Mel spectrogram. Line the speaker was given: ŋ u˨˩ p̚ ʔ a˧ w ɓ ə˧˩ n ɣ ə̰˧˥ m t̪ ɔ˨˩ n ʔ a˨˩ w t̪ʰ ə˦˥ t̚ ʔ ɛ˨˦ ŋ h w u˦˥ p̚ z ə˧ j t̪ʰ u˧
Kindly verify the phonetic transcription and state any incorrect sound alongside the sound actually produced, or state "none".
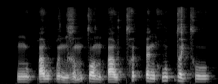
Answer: none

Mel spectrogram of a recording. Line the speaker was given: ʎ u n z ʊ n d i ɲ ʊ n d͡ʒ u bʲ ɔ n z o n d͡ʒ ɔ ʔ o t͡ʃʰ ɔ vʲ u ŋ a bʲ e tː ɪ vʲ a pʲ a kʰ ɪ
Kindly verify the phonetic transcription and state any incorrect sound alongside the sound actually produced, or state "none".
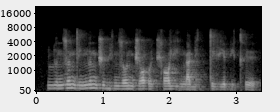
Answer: i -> ɪ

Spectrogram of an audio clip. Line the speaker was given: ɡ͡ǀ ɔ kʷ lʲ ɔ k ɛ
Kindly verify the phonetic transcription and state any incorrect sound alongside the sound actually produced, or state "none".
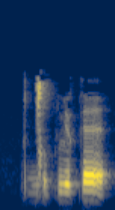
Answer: none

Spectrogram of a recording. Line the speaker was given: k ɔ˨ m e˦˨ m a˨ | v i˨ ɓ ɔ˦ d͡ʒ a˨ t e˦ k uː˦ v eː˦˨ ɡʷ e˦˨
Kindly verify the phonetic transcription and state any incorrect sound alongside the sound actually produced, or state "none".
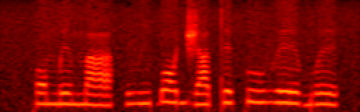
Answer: none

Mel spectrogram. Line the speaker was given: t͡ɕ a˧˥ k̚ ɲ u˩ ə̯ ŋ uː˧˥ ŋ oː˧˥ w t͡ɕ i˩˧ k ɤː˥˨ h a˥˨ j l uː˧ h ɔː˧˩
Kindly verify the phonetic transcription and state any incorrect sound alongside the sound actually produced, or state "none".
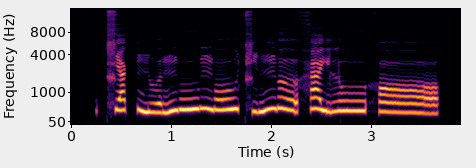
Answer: k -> ŋ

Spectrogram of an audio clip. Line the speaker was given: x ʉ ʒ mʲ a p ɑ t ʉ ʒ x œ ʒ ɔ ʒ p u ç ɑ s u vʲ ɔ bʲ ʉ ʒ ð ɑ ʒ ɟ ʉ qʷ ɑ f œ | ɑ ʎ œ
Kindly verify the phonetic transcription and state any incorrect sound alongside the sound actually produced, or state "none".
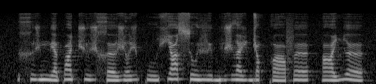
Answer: t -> t͡ʃ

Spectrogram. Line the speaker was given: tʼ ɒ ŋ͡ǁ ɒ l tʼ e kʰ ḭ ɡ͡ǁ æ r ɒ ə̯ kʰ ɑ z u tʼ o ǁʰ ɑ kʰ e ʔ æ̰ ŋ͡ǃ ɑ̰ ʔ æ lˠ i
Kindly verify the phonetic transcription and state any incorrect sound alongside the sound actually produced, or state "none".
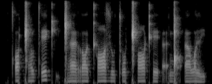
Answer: ŋ͡ǁ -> ɡ͡ǁ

